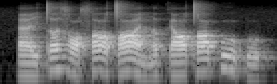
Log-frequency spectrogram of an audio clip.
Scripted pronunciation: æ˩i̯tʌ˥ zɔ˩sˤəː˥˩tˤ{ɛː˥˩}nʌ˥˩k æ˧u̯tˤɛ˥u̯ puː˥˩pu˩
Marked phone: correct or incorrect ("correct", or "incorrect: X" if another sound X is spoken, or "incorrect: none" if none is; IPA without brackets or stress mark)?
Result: correct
